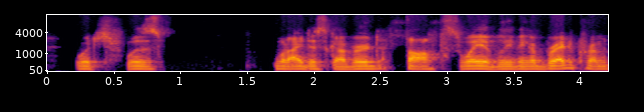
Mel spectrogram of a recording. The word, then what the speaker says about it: Thoth: of the emerald tablets and the book of thoth and things like that so i had an idea and i just so happened to have a cat named both which was what i discovered thoth's way of leaving a breadcrumb trail for me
